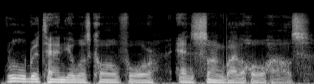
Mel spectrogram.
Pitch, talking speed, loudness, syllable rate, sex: 100 Hz, 210 wpm, -17 LUFS, 5.5 syllables/s, male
